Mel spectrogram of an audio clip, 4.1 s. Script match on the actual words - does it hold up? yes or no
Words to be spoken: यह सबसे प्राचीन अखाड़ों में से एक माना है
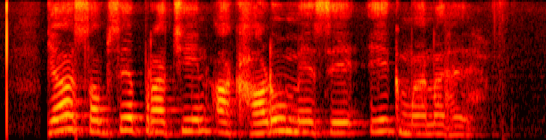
yes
